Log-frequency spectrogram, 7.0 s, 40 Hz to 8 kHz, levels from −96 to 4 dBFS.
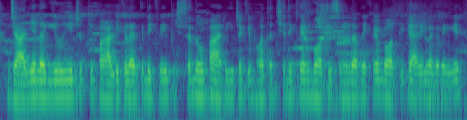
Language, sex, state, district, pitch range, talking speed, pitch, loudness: Hindi, male, Rajasthan, Nagaur, 110-120 Hz, 280 wpm, 115 Hz, -31 LUFS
